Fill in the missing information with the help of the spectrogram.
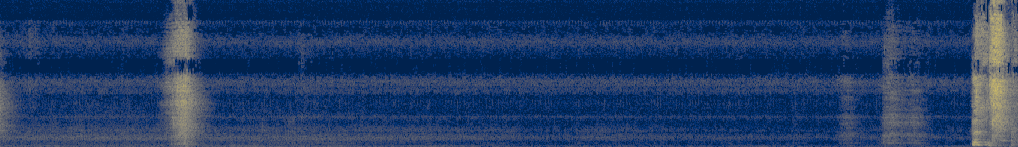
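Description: Quiet room, then a few short sharp nasal bursts, the last loudest, fitting sneezes during a cold.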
